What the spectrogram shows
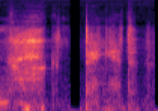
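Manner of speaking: muttered, whispered under the breath. Voicing a character who curses under her breath after a failed lift: cursing under her breath.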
